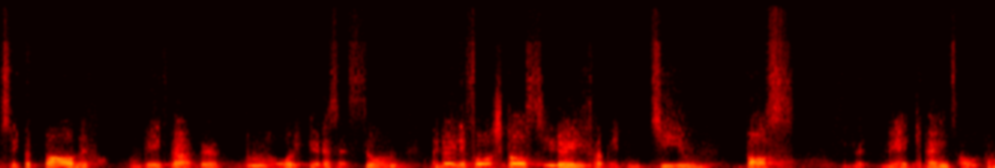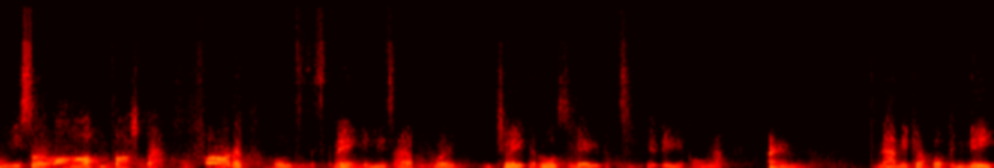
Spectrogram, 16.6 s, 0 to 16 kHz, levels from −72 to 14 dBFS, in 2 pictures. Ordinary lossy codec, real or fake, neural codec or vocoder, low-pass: Opus, 16 kbps; fake; codec, 44.1 kHz, 0.9 kbps, DAC; 14.4 kHz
